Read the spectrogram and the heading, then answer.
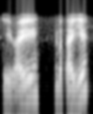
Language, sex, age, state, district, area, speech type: Urdu, male, 18-30, Uttar Pradesh, Rampur, urban, conversation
